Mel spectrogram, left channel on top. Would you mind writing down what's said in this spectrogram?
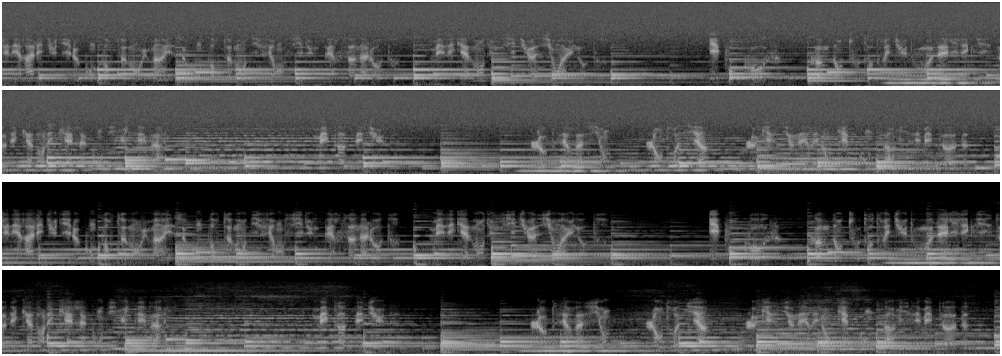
générale étudie le comportement humain et ce comportement différencie d'une personne à l'autre, mais également d'une situation à une autre. Et pour cause, comme dans toute autre étude ou modèle, il existe des cas dans lesquels la continuité varie. Méthode d'étude. L'observation, l'entretien, le questionnaire et l'enquête comptent parmi ces méthodes,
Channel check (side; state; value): left; noise; hiss, 3 dB below the sound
